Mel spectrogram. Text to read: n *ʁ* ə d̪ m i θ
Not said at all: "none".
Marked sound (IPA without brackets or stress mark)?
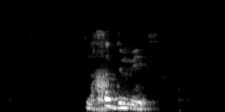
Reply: χ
